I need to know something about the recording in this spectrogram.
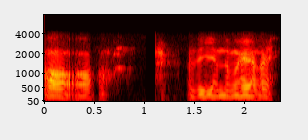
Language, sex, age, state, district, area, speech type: Manipuri, male, 18-30, Manipur, Senapati, rural, conversation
